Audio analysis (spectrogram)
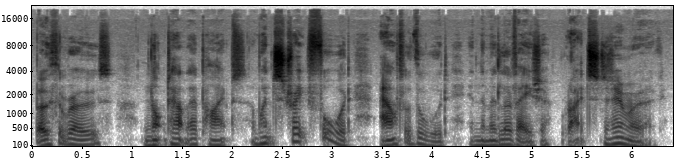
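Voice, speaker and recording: Guy reading a classic storybook aloud, really animated, bit gravelly and husky. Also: on the low side, normal speed. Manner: expressive, theatrical storyteller. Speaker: audiobook reader. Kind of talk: scripted storybook narration.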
